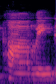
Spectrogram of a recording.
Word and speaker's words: Parveen: It's Parveen Spice Queen. Oh, I love that. My mouse mat. And my name is Parveen, and it's brilliant because it rhymes with Spice Queen.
